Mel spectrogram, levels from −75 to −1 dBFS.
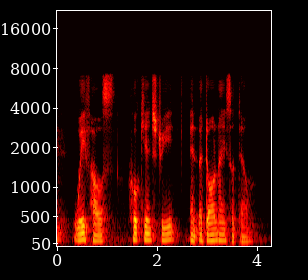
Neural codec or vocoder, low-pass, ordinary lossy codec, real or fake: codec, 16 kHz, about 1 kbps, DyCAST, with the encoder's durations; 7.2 kHz; none; fake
